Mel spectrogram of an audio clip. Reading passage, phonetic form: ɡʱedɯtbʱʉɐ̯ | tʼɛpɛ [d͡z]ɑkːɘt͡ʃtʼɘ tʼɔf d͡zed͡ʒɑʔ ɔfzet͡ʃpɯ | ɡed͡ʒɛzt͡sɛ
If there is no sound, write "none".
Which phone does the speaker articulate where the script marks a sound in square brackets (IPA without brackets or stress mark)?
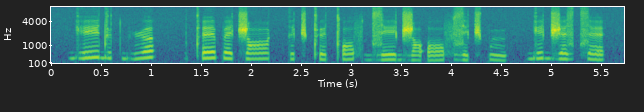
t͡ʃ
